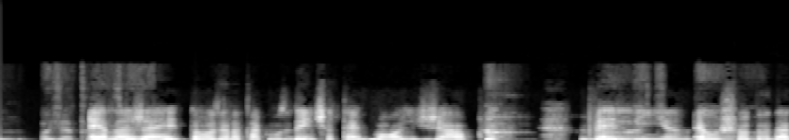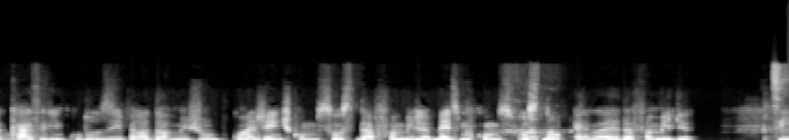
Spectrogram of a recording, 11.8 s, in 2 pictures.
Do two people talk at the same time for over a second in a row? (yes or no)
yes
